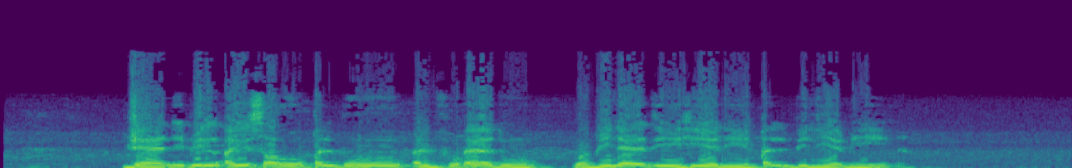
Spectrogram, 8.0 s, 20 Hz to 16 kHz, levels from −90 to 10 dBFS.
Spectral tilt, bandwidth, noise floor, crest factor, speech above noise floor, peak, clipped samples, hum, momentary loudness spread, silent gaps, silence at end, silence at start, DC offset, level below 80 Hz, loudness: -7.5 dB/octave; 8 kHz; -45 dBFS; 8 dB; 37 dB; 0 dBFS; under 0.1%; none; 4 LU; none; 1.2 s; 0.95 s; under 0.1%; -46 dBFS; -9 LUFS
